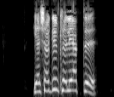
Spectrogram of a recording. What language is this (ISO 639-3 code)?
uzb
